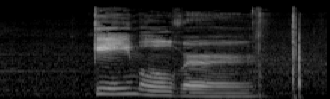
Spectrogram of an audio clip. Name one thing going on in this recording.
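A short falling video game tune plays.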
